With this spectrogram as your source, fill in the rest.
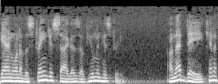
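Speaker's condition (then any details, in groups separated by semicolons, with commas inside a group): No condition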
